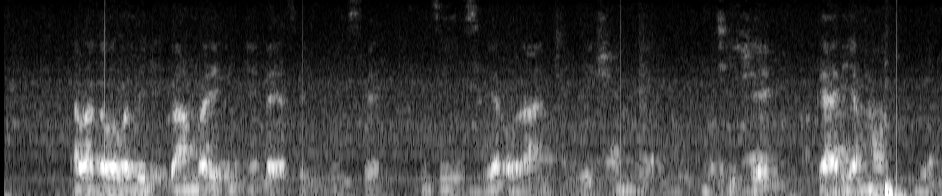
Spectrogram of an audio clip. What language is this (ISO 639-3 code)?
kin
